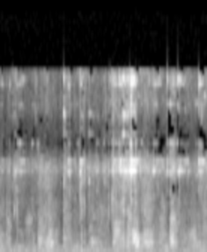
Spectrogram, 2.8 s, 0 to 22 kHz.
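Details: A Great Dane wrestling with an 8.5-month-old Irish Wolfhound gives short, rough grumbles and whiny yips in quick, irregular bursts.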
